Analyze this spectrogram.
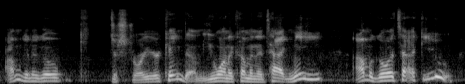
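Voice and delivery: lightly acted tit-for-tat outrage; mock indignant threat. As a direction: pitch climbing high on the payback. Retold demon lord threatens revenge.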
